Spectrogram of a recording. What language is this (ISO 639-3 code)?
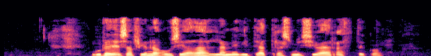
eus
